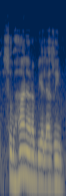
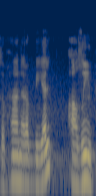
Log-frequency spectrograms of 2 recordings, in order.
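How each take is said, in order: First: The last word starts with a short vowel. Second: The last word starts with a long vowel. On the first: "कुछ पढ़ते हैं" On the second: "अक्सर लोग गलती करते हैं इस वर्ड में"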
